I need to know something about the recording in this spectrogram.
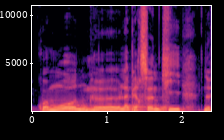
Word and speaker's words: Kouamouo: simplicité c'était justement qu'il s'écrit exactement comme il se prononce oui quamo donc la personne qui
